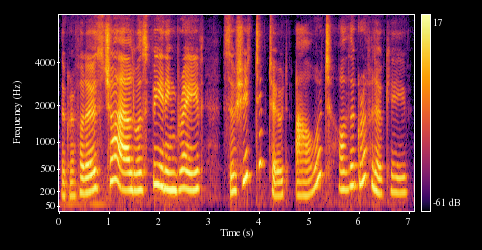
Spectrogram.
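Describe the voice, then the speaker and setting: A woman reading a children's story aloud as narrator, with dramatic and deliberate phrasing. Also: on the high side, sing-song. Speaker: storyteller, audiobook reader.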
